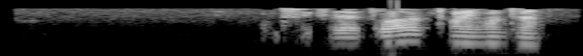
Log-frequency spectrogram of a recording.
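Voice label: Police Patrol (Dispatch)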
